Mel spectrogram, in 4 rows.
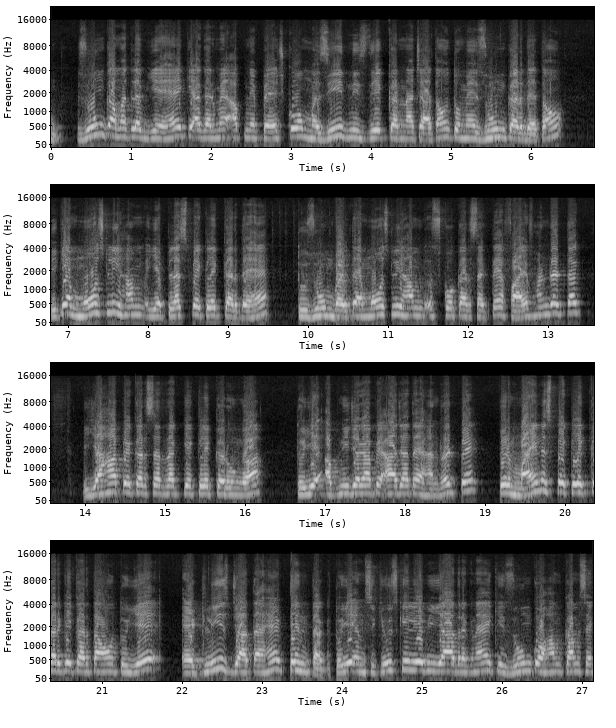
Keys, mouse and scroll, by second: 4.7 click, 4.7 typing, 6.1 typing, 8.6-15.3 drag, 18.3-22.4 drag, 26.1 click.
